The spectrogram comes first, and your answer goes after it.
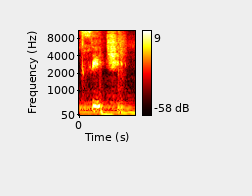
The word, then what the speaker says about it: Feechi: And the only thing you need to know for now about me is my name is Fechi, and it's spelled Feechi, but it's pronounced Fechi.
